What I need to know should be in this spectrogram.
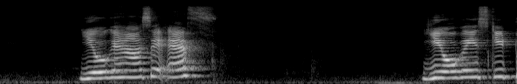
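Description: A young woman speaks clearly and calmly, close by, pausing between phrases.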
